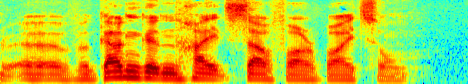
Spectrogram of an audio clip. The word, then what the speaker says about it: Vergangenheitsaufarbeitung: Vergangenheitsaufarbeitung. Is that right? – Pretty good attempt, yeah.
